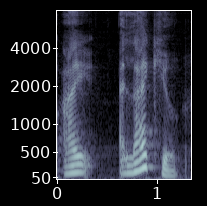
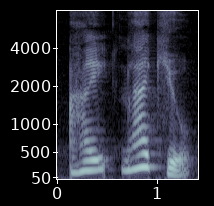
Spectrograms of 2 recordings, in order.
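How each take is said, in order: First: Higher, stammered confession; falter, then say it simply; hesitant girl. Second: Put-on slow, high, deliberate girl's voice. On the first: Acted. Girl first admits liking him, hesitantly. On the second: A narrator's reading. Girl confesses to him, speaking slowly. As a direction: draw out each word. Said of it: "she said slowly".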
